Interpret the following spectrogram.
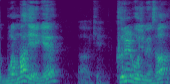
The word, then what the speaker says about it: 무함마드: 근데 지금은 꾸란 그리고 무함마드라고 부르죠. 꾸란은 114장 6209절인데 이 이슬람계에 의하면 대천사 가브리엘이 그 무함마드에게 이렇게 글을 보여주면서 자 읽어라 그렇게 했대요.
